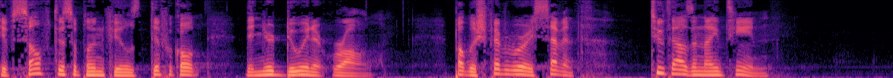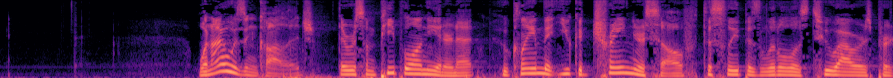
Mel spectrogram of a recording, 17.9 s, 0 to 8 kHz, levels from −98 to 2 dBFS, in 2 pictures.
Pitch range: 110-150 Hz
